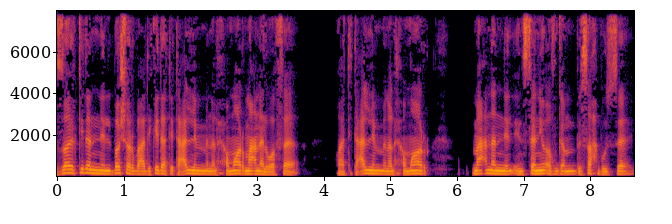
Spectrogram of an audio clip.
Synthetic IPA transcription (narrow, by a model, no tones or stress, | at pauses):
zˤɑːhɪɾkɪd̪æʔɪnːɪlbæʃɑɾˤbaʕd̪kɪd̪æhæt̪ɪt̪ʕalːamːɪnɪlħomɑːɾˤmaʕnælwæfæːʔ | wɪhæt̪ɪ̥t̪ʕalːamːɪnɪlħomɑːɾˤ | maʕnæʔɪnːɪlʔɪnsæːnjoʔæfɡæmbɪsˤɑħbuʔɪzːæːj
